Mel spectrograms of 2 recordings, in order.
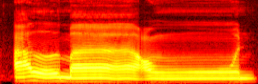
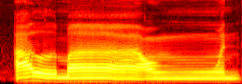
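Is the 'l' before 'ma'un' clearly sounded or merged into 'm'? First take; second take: clear; clear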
